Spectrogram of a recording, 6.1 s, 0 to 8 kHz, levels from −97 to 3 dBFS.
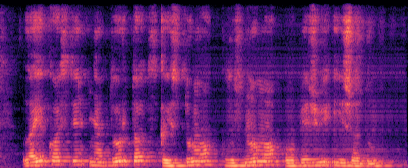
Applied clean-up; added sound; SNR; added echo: neural separator model SepFormer DNS4.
